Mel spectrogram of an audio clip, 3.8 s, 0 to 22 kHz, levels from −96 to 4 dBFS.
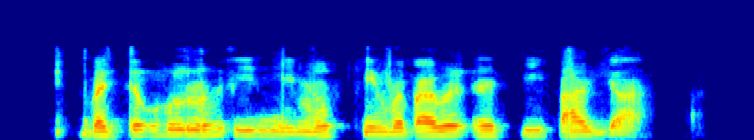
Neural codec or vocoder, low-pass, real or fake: codec, 16 kHz, 2 kbps, FreqCodec, larger model; 5.4 kHz; fake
